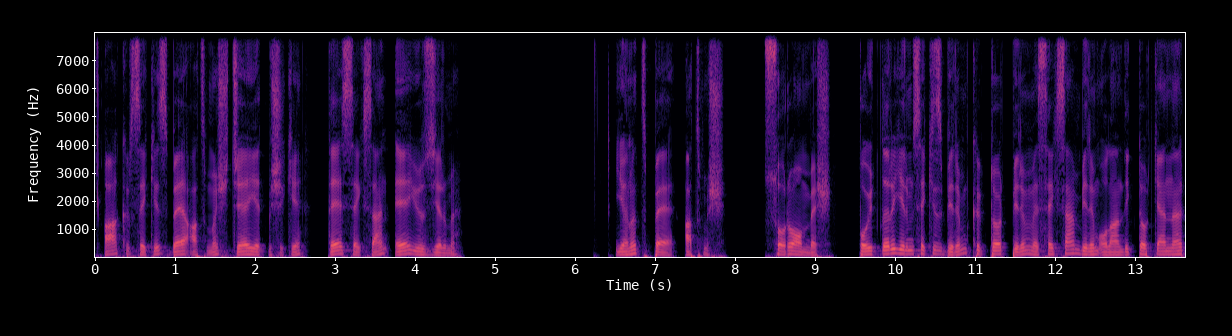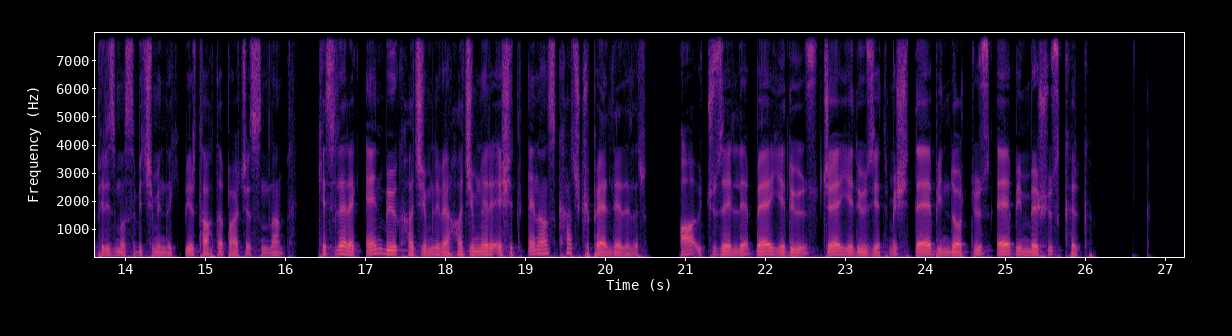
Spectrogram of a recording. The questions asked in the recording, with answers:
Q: Boyutları 28 birim, 44 birim ve 80 birim olan dikdörtgenler prizması biçimindeki bir tahta parçasından kesilerek en büyük hacimli ve hacimleri eşit en az kaç küp elde edilir?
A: Yanıt E 1540.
